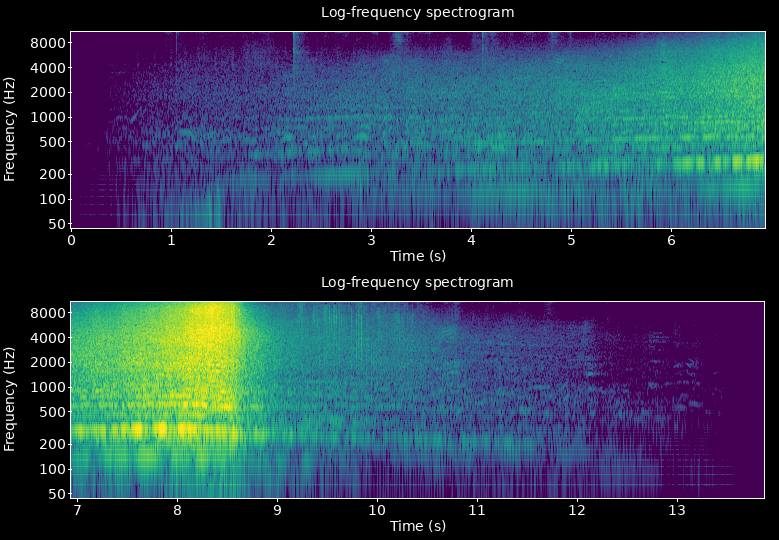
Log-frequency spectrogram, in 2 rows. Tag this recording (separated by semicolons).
w125; circuit; historic; engine; 1937; belgium; vintage; mercedes; race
